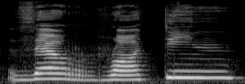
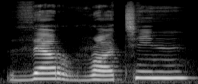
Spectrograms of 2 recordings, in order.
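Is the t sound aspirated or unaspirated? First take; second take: unaspirated; aspirated. First: The t is released without a puff of air. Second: The t is released with a puff of air. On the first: The speaker calls it right. "mais plutôt" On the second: The speaker calls it wrong. "on a tendance à sortir de l'air avec le T"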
